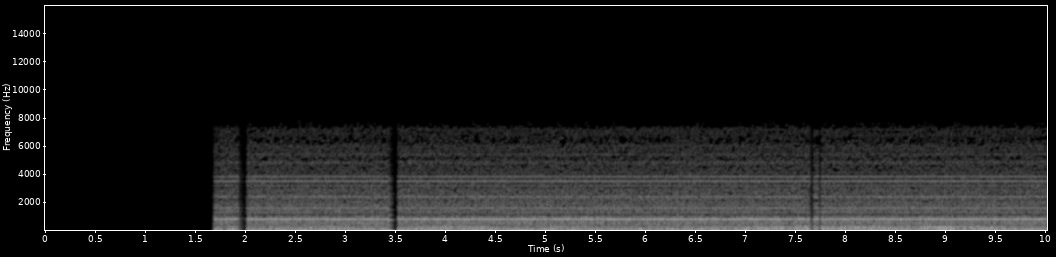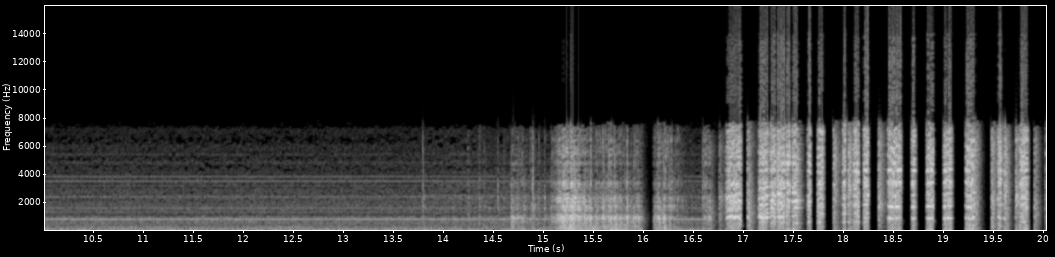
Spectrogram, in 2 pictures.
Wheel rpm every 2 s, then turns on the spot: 0, 0, 0, 0, 0, 0, 0, 10, 70, 200.
14-16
